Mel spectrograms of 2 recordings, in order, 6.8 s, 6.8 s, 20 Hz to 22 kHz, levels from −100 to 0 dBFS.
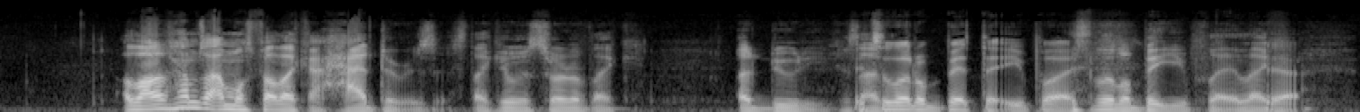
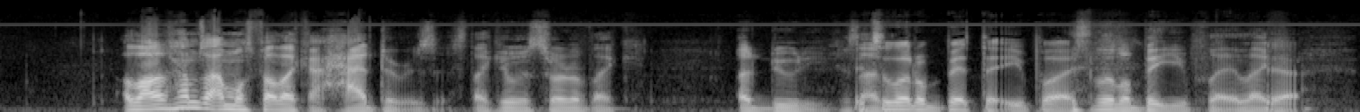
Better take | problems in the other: first | high-pitched whine; faint; throughout; 8.5 kHz, 35 dB below the speech

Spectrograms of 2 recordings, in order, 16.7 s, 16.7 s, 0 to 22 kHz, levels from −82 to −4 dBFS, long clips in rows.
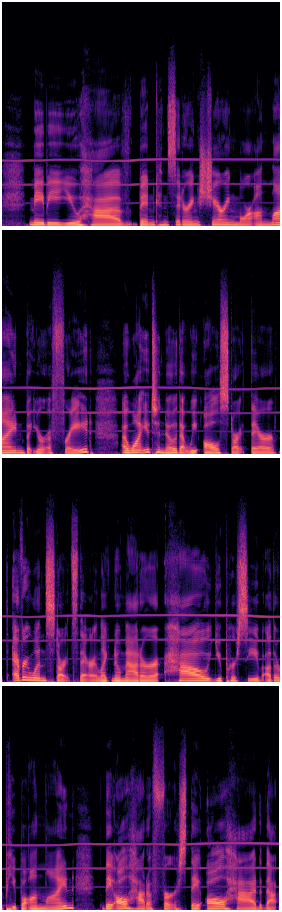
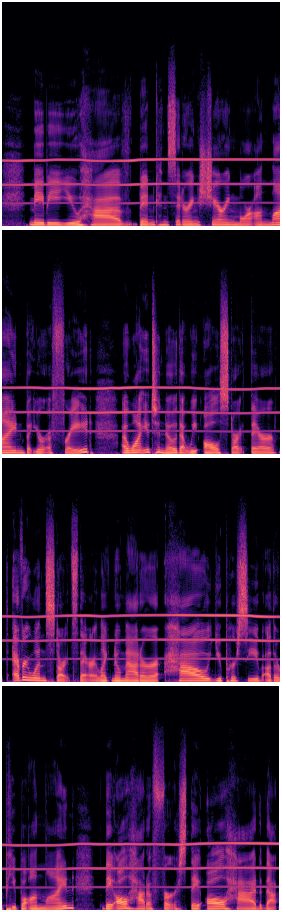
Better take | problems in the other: first | high-pitched whine; loud; throughout; 6.5 kHz, 6 dB below the speech; faint in the first

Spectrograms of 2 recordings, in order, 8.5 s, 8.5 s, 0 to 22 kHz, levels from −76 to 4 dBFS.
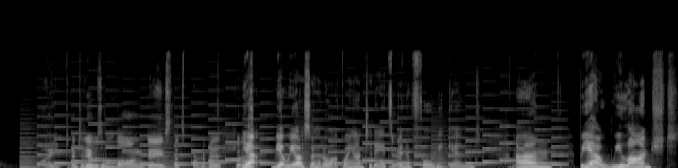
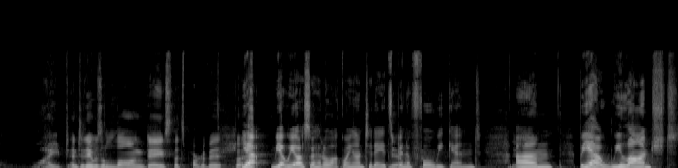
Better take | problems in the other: second | phone ringing; faint; until 7 s; peak 10 dB below the speech

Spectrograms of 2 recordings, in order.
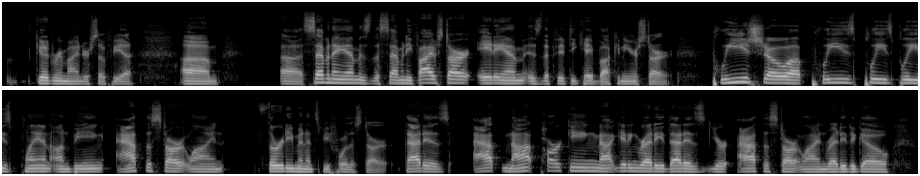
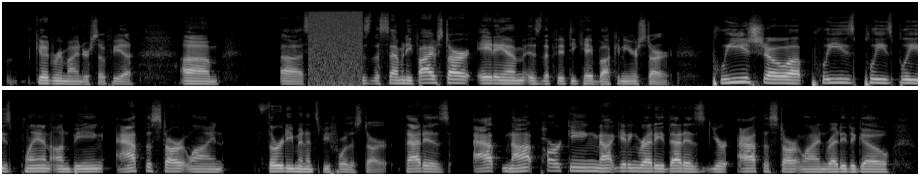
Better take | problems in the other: first | audio cutting out; filled with static; at 3 s for 0.5 s

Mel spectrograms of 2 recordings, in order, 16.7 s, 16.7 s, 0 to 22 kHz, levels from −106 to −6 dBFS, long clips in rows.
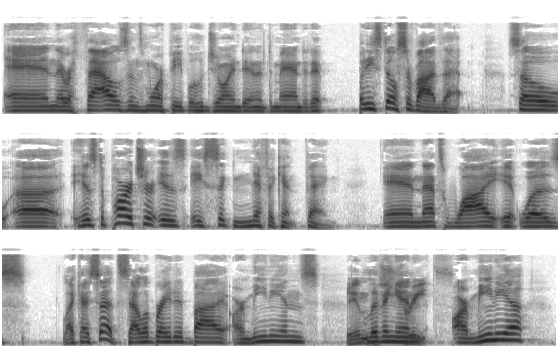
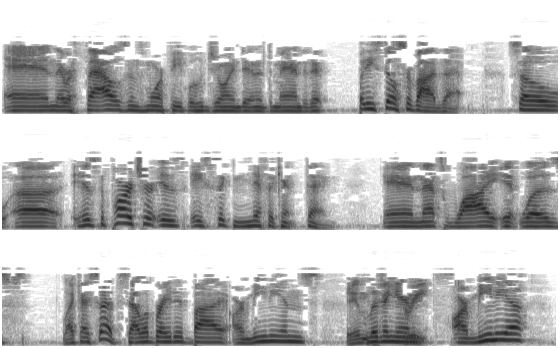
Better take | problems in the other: first | garbled, watery; badly; nothing above 5 kHz; slightly in the first

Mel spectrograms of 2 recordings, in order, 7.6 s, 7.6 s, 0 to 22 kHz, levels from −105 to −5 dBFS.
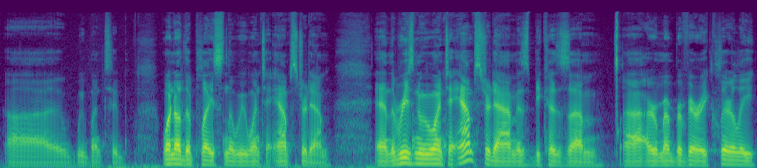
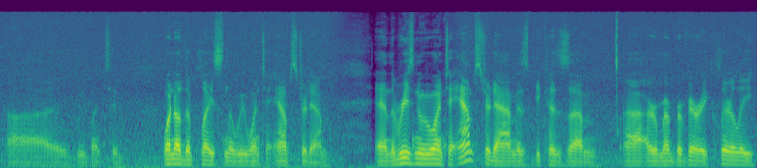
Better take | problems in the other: first | hiss; faint; until 3.5 s and from 4.5 s on; 20 dB below the speech

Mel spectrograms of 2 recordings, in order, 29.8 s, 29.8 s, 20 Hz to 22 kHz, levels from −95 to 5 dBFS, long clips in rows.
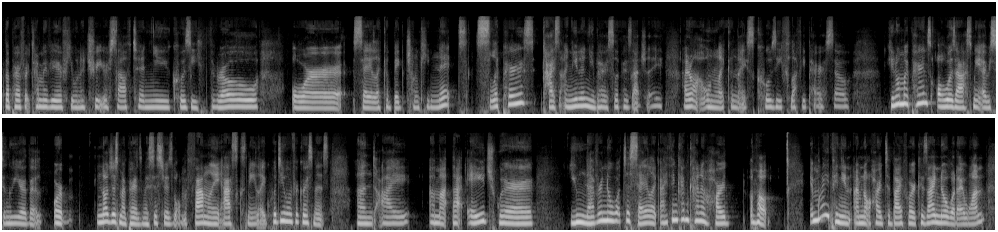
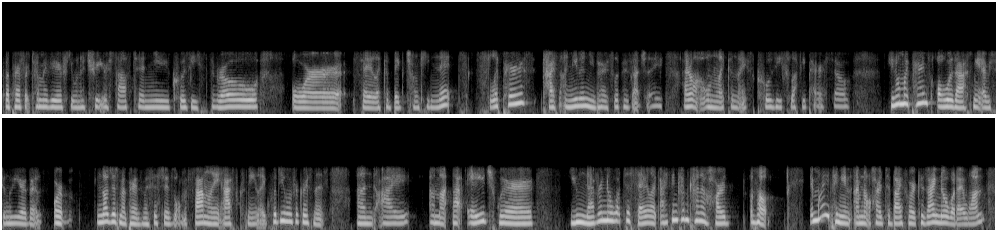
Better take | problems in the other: first | garbled, watery; badly; nothing above 4 kHz; slightly in the first

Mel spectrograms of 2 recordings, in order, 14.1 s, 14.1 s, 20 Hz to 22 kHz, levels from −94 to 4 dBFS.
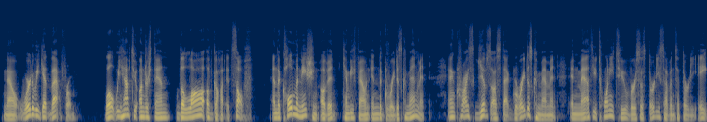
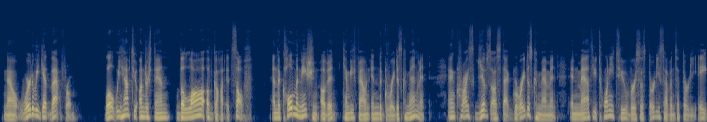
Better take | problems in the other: neither | muffled; very; fading above 2 kHz; the same in both

